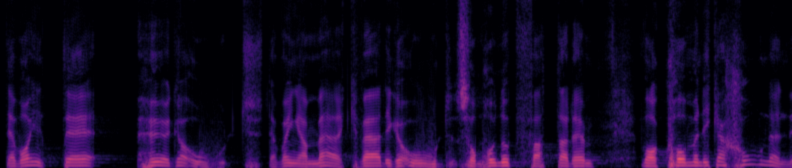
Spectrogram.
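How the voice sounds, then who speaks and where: A man giving a slow, reflective sermon, pausing often and hesitating as he explains scripture. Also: medium pitch, darkish tone. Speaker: preacher. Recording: long hall reverb.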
